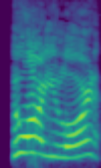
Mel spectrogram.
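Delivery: high, loud cry of a stunned man; Saul's startled question. Acted. Saul crying out to the voice from heaven, high startled call.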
